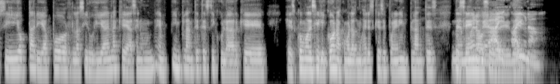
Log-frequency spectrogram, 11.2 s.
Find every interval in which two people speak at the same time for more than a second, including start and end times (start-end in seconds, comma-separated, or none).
9.0-10.5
